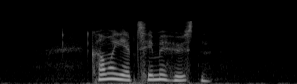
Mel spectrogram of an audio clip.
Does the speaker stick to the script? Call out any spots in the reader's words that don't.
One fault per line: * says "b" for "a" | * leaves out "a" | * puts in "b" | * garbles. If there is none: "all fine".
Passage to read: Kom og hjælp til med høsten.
all fine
